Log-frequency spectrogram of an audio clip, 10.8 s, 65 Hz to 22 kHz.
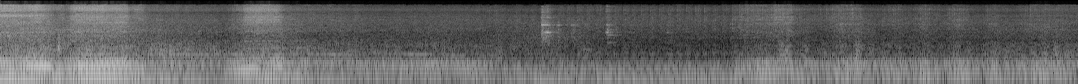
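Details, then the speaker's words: Rebuilt 2007 Can-Am Outlander 500 single-cylinder riding after slit fuel line replaced: revs cleanly then settles into an even putter; slight exhaust smoke, clutch a little clanky, maybe needs new belt; normal running. "all right well she's working working really well i mean a little bit of smoke here off the exhaust that's fine the clutch is a little bit clanky maybe a new belt as well but otherwise this thing is running really good"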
